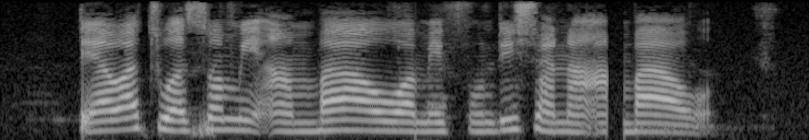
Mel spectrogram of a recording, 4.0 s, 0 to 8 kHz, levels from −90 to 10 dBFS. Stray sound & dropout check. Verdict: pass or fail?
fail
